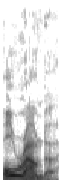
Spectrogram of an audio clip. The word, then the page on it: all-rounder: English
